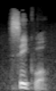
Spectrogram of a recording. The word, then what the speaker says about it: SQL: for structured query language you'll often hear SQL pronounced as an acronym sequel these commands to retrieve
